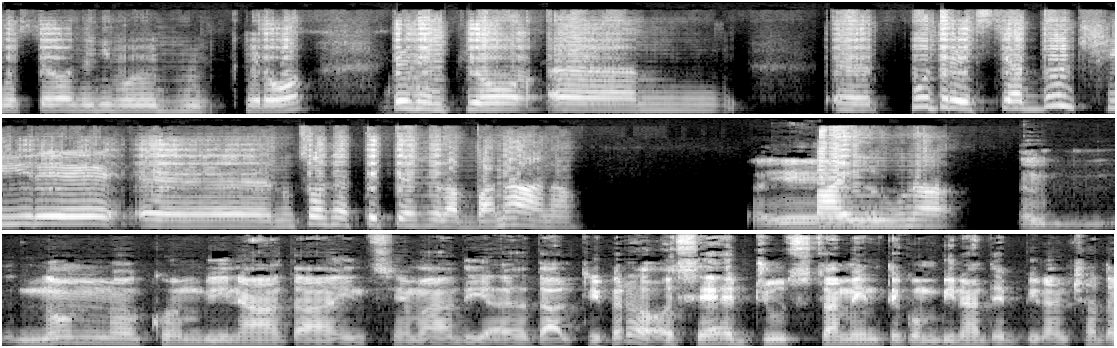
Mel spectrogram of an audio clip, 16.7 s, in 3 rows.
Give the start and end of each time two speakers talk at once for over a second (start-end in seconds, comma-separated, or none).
none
